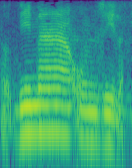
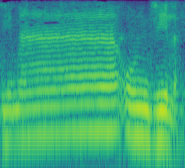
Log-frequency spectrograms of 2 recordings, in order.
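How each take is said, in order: First: The long vowel is held briefly, about two counts. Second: The long vowel is held longer, about four counts. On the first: "يقصر" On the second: "يوسط"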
